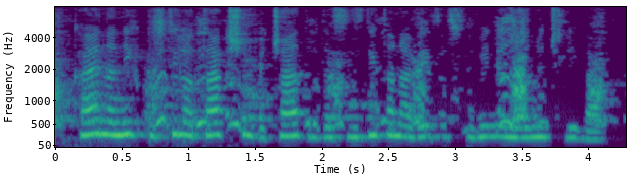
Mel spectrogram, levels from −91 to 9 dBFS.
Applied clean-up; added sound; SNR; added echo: classical method spectral subtraction.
